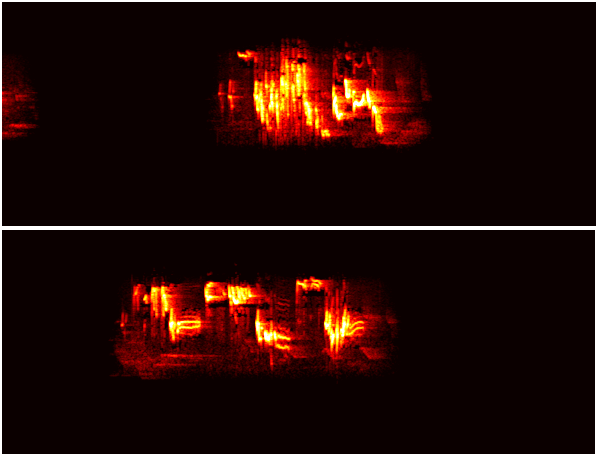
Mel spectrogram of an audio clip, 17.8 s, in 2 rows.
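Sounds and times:
European robin song of high thin warbles and trills: 3.4s - 6.0s, 10.6s - 14.4s.

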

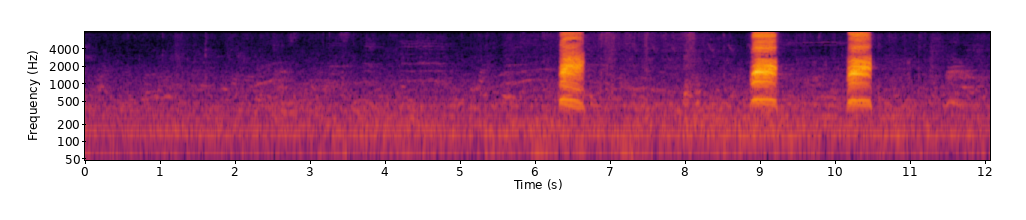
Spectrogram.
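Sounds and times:
bird cawing: 6.3s - 6.7s, 8.9s - 9.3s, 10.2s - 10.6s.

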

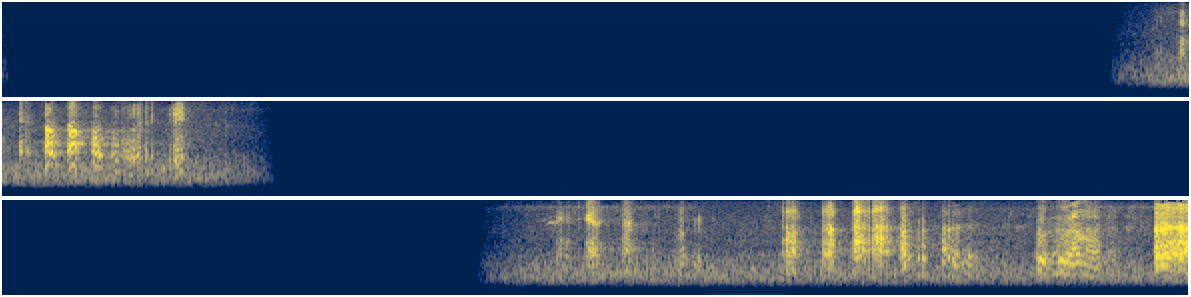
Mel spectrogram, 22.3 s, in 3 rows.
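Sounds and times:
bird giving harsh hoarse rasping caws: 7.2s - 8.9s, 18.2s - 22.2s.

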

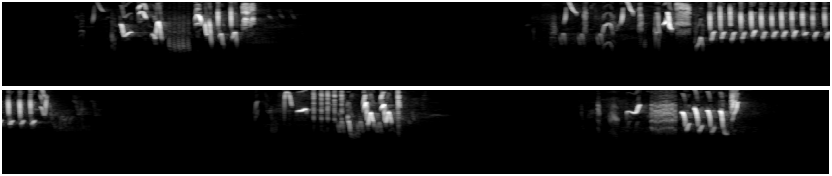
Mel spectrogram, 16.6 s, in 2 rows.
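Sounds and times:
bird singing: 0.8s - 3.0s, 5.3s - 9.3s, 10.8s - 12.8s, 14.1s - 15.8s.

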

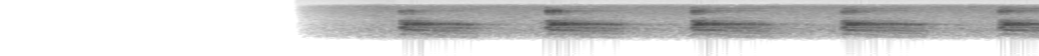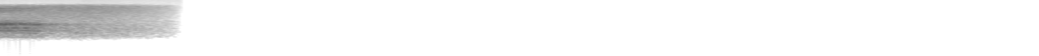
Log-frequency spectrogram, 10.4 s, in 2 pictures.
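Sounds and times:
bird giving harsh rough buzzy cawing calls: 1.9s - 5.8s.

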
